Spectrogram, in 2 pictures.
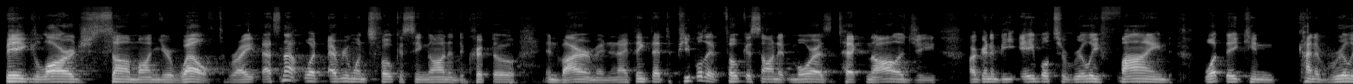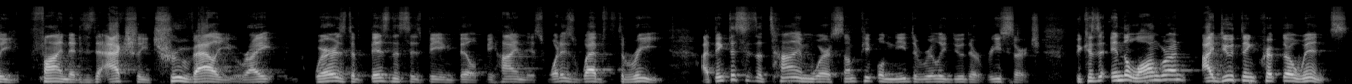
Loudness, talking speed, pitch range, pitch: -24 LUFS, 195 wpm, 115-140 Hz, 125 Hz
